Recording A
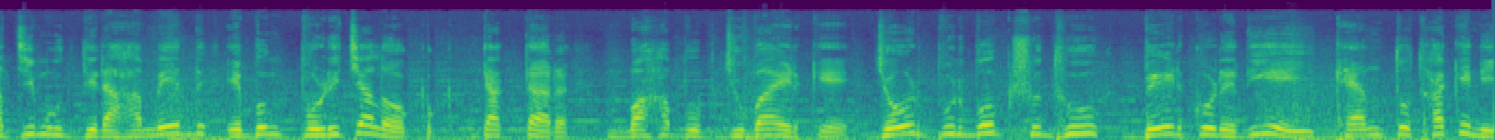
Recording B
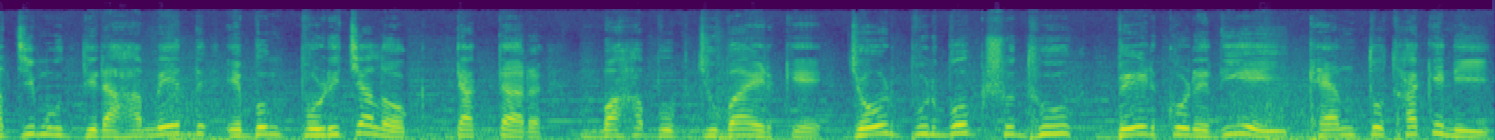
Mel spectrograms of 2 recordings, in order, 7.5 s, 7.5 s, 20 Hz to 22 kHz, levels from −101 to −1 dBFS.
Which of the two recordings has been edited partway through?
B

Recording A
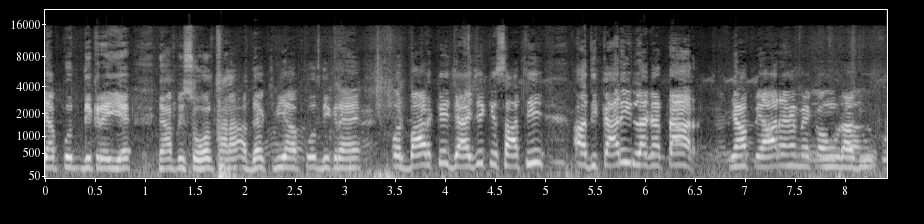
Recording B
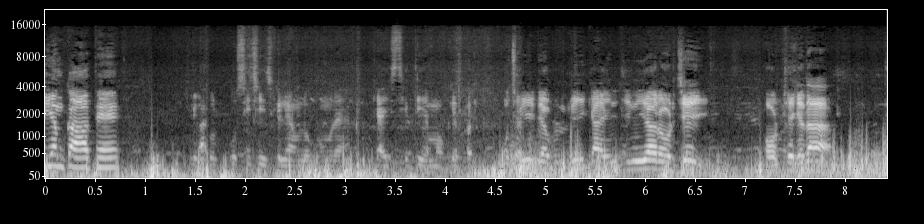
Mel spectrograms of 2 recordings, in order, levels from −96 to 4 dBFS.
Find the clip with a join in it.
B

